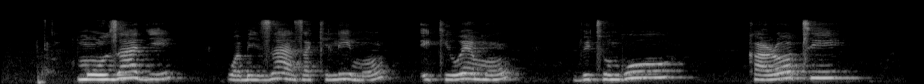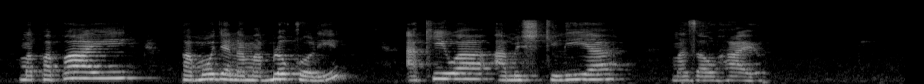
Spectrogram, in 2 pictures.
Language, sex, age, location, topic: Swahili, female, 25-35, Dar es Salaam, finance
